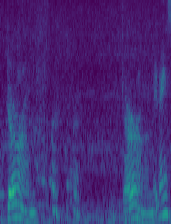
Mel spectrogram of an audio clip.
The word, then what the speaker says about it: Durham: I used to say Durham. Yeah, cuz that's how it's spelled. Durham. So that's what I had been saying until somebody was like, Tanya, it's Durham.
